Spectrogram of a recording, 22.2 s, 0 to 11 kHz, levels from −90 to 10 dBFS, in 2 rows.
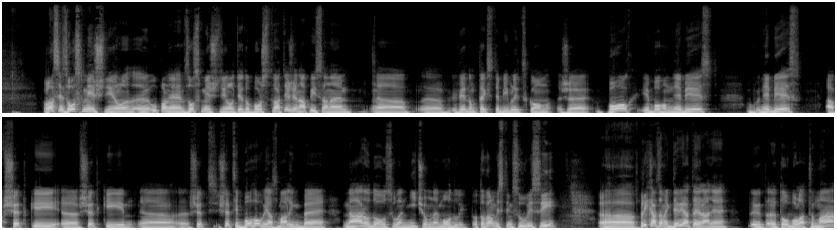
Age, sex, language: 30-49, male, Slovak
